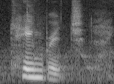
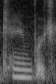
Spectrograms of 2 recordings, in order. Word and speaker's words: Cambridge: Cambridge Cambridge listen carefully is it Cambridge or Cambridge Cambridge the first syllable yeah very good so the stress is on the first syllable Cambridge Cambridge Cambridge Cambridge excellent and don't forget that difficult ending sound h do you know that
